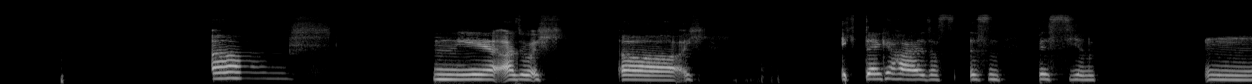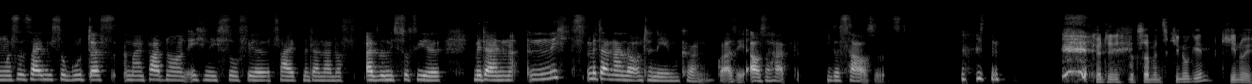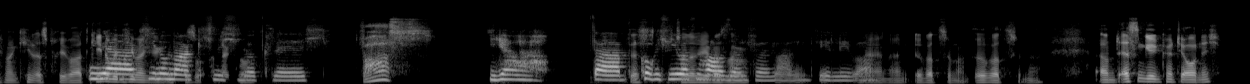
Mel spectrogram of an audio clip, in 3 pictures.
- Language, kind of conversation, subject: German, unstructured, Wie findest du in einer schwierigen Situation einen Kompromiss?
- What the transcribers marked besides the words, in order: tapping; drawn out: "Ähm"; other background noise; chuckle; in English: "undercover"; surprised: "Was?"; stressed: "Ja"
